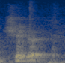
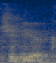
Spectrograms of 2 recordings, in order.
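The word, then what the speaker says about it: Chideock: If you go up from Chiddock, never pronounce it Chidiock when you're down there, because people laugh at you, as I discovered in the pub.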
